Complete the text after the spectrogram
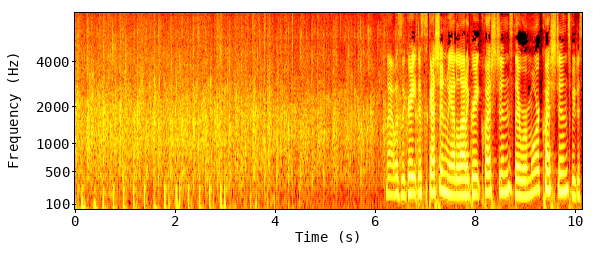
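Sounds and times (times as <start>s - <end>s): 
audience applause for a panel: 0.0s - 7.1s
speech: 6.2s - 10.1s.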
